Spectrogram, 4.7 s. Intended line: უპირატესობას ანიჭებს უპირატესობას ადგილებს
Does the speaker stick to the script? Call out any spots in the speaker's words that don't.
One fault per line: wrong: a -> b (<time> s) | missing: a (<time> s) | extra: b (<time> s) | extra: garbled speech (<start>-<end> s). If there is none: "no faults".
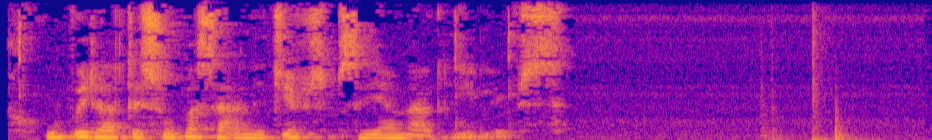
wrong: უპირატესობას -> მზიან (1.7 s)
